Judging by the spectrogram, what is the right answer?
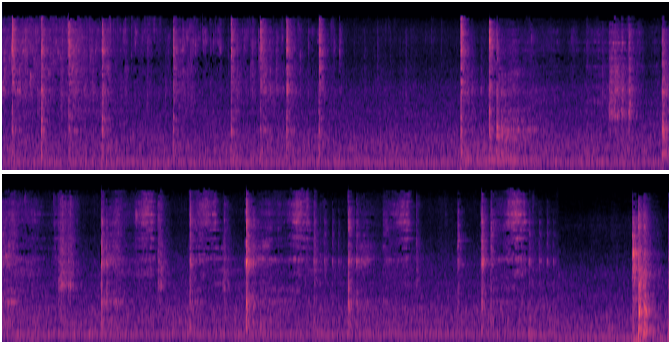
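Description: A metal spoon scrapes and clinks irregularly against an aluminium kadhai and a steel plate as fried lentil dumplings are scooped out of hot mustard oil. A faint sizzle of the oil runs underneath, over a steady low hum that stops about two seconds before the end.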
